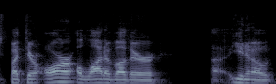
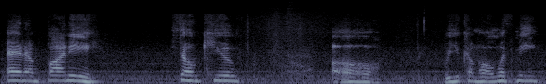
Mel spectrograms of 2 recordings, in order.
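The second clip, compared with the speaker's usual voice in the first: put-on high, soft-ish cooing child; adoring little kid; 7 semitones higher, 4 dB quieter than usual. Little boy begging the bunny to come home, high and adoring. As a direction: coo over the cute bunny.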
